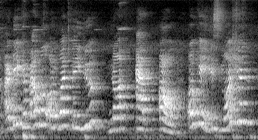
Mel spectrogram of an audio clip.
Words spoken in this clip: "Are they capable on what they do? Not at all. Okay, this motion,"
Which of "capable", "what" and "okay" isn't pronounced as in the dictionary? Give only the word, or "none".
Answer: capable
